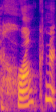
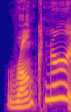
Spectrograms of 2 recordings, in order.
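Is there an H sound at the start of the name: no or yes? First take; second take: yes; no. First: The name starts with an H sound. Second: The name starts without an H sound. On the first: "Is it Hrunkner?" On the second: "Is the H silent?"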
